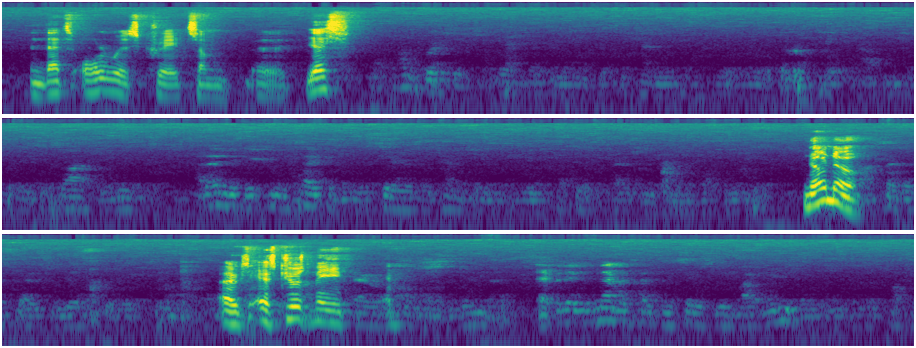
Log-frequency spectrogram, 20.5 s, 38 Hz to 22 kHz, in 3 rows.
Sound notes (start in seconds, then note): 3.3 student speaking faintly; 13.5 student speaking faintly; 16.6 student speaking faintly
